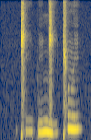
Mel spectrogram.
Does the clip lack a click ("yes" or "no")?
no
